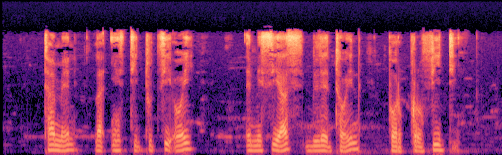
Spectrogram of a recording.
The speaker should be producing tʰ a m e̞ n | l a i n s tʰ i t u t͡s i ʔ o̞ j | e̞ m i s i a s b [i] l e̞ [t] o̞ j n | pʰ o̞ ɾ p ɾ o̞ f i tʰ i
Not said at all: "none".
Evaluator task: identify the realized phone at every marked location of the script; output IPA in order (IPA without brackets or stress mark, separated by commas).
i, tʰ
